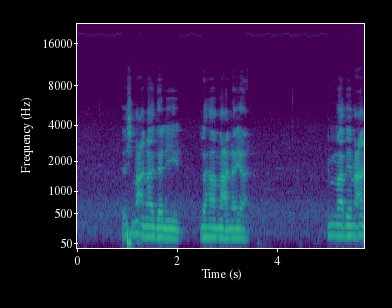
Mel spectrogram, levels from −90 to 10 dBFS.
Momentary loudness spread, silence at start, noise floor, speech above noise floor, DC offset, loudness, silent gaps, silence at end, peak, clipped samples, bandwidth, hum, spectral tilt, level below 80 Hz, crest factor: 14 LU; 0.9 s; -57 dBFS; 30 dB; under 0.1%; -28 LUFS; none; 0 s; -14 dBFS; under 0.1%; 18.5 kHz; none; -6.5 dB/octave; -50 dBFS; 18 dB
